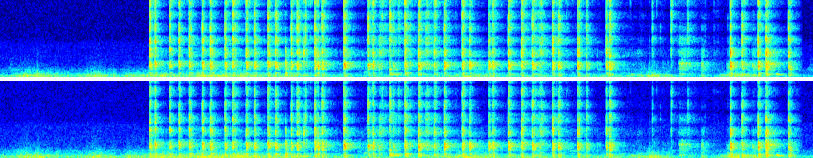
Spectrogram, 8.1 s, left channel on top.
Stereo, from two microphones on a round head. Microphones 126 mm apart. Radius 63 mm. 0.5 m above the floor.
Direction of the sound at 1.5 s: 45° left (ahead or behind).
